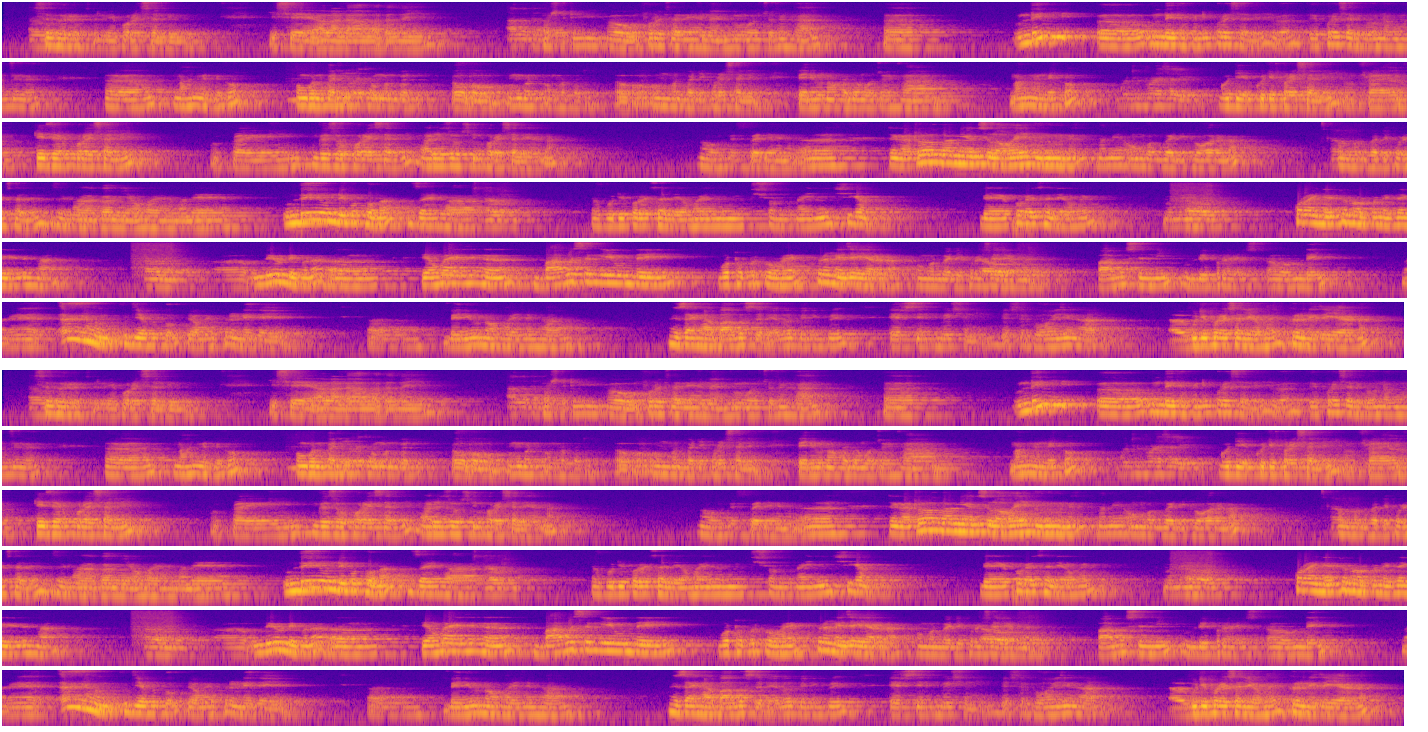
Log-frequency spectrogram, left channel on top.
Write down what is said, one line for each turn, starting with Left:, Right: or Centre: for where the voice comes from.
Right: औ
Centre: सोहोर ओनसोलनि फरायसालि एसे आलादा आलादा जायो।
Right: आलादा
Centre: फारसेथिं
Right: औ
Centre: औ फरायसालि होननानै बुंबाथोथ' जोंहा ओ उन्दै ओ उन्दै थाखोनि फरायसालि एबा बे फरायसालिखौ होनना बुङो जोङो ओ मा होनगोन बेखौ
Right: उम
Centre: अंगनबादि
Right: गुदि फरायसालि
Centre: अंगनबादि औ औ अंगन अंगनबादि औ औ अंगनबादि फरायसालि बेनि उनावहाय दङ जोंहा मा होनगोन बेखौ
Right: गुदि फरायसालि
Centre: गुदि गुदि फरायसालि फ्राय
Right: औ
Centre: गेजेर फरायसालि ओमफ्राय गोजौ फरायसालि आरो जौसिन
Right: औ औ
Centre: फरायसालि आरोना औ बेफोरबायदि होनो ओ जोंहाथ' गामि ओन सोलावहाय नुनो मोनो माने अंगनबादिखौ आरोना
Right: औ
Centre: अंगनबादि फरा सालि जोंहा गामियावहाय माने उन्दै उन्दै गथ'ना जायहा
Right: औ
Centre: गुदि फरायसालियावहाय मुं थिसननायनि सिगां बे फरायसालियावहाय माने
Right: औ
Centre: फरायनो थोनहरग्रोनाय जायो जोंहा
Right: औ
Centre: आ उन्दै उन्दैखौना ओ बेवहाय जोङो बा बोसोरनि उन्दै गथ'फोरखौहाय फोरोंनाय जायो आरोना अंगनबादि फरायसालियावहाय
Right: औ नंगौ
Centre: बा बोसोरनि उन्दै फरायनाय औ उन्दै माने खुदियाफोरखौ बेवहाय फोरोंनाय जायो ओ बेनि उनावहाय जोंहा जायहा बा बोसोर एबा बेनिख्रुइ देरसिन बैसोनि बेसोरखौहाय
Right: उम
Centre: जोंहा
Right: उम
Centre: ओ गुदि फरायसालियावहाय फोरोंनाय जायो आरोना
